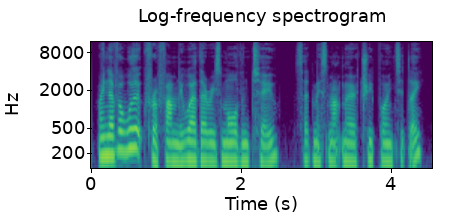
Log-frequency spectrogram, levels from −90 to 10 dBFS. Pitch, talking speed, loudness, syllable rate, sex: 160 Hz, 210 wpm, -18 LUFS, 6.3 syllables/s, female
